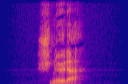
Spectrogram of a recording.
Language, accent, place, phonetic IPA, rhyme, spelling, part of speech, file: German, Germany, Berlin, [ˈʃnøːdɐ], -øːdɐ, schnöder, adjective, De-schnöder.ogg
- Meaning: 1. comparative degree of schnöde 2. inflection of schnöde: strong/mixed nominative masculine singular 3. inflection of schnöde: strong genitive/dative feminine singular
